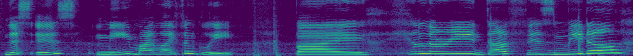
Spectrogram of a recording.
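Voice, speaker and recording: A young adult woman giving an amateur dramatic reading of badly written fanfiction, sounding out its mistakes deliberately. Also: sits high, expressive, a little hiss or hum.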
